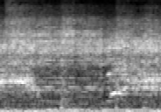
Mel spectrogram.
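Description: A rock band playing live and loud: distorted electric guitars, bass and drums, with a singer screaming into the microphone.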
